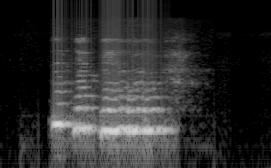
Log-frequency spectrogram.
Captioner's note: hums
